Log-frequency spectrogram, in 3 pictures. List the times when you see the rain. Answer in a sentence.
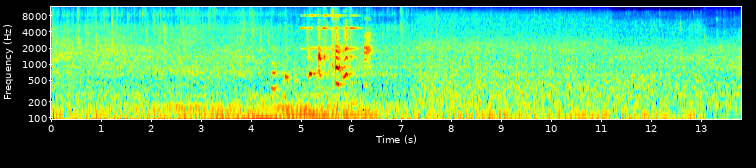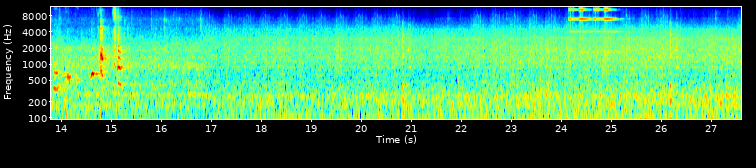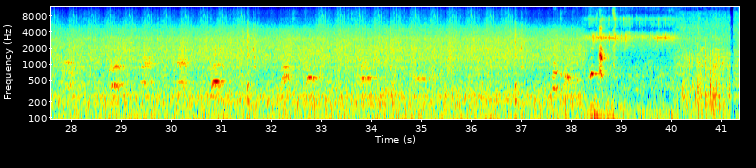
You can hear the rain from 0.0 to 41.3 s.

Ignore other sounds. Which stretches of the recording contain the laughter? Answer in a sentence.
The laughter can be heard from 4.3 to 6.5 s, from 13.8 to 15.2 s and from 37.6 to 38.9 s.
